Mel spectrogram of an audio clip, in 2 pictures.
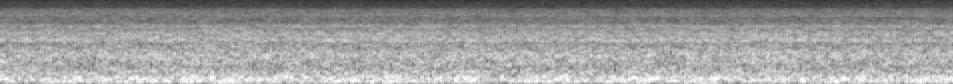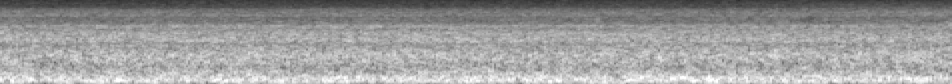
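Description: Steady, even rush of fast-flowing river water churning below a dam where it has just fallen over the weir.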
